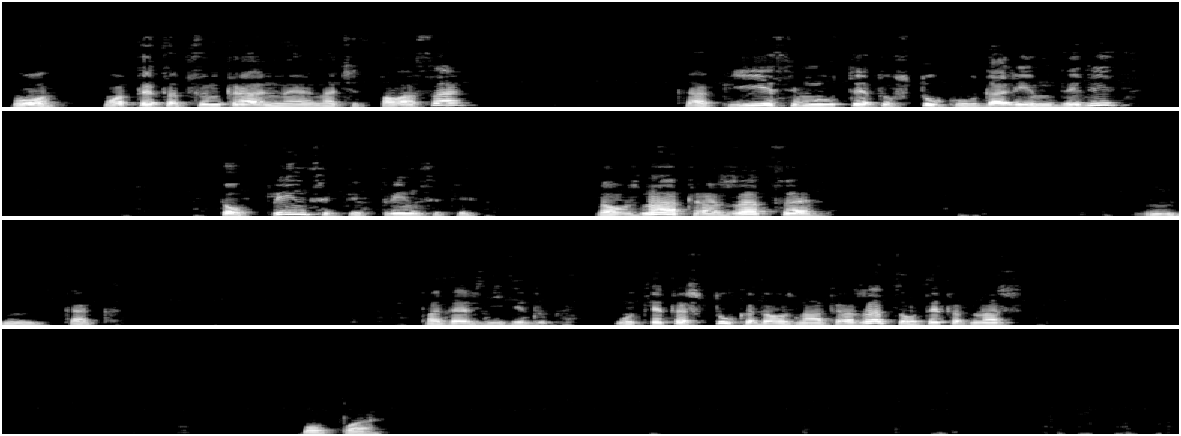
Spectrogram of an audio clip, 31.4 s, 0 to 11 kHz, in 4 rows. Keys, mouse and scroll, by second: 5.5 click, 7.5 Delete, 9.6-10.2 middle drag, 12.2 click, 13.6-14.2 middle drag, 14.5 shift+middle click, 19.6-20.1 middle drag, 21.2-21.9 shift+middle drag, 22.9-24.9 middle drag, 29.0 middle click, 30.0-30.5 shift+middle drag.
